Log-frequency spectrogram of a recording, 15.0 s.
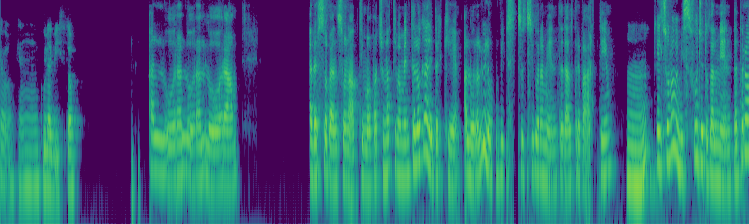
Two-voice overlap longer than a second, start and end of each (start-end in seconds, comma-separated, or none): none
